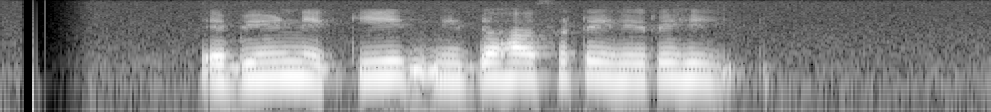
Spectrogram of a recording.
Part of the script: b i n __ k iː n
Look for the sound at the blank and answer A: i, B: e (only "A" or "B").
B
